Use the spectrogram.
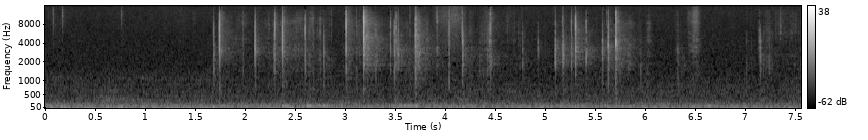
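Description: Long painted fingernails tap a solid, flat wooden sign painted with flowers and lettering as it lies on a table. The result is a quiet, irregular series of sharp, dry clicks and light scratches with no ring, over a faint low rumble.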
